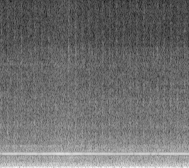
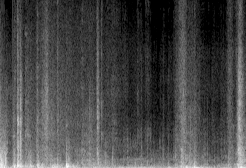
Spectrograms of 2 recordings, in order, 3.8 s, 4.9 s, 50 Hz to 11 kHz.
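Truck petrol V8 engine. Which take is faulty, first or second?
second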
